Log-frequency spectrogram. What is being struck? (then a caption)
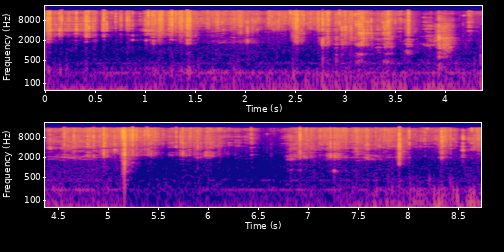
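Expanded polystyrene foam slab. A white, elongated, solid slab of expanded polystyrene foam with a rough broken edge is held in both hands and pressed and cracked with the fingers. It makes a dense run of bright, dry, squeaky crackles and snaps with sharp peaks, and the crackling continues throughout with only a brief lull.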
